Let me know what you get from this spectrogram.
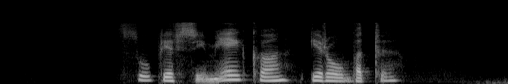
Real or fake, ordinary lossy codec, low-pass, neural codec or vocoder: fake; none; 7.2 kHz; codec, 16 kHz, 0.5 kbps, X-Codec, WavLM features, trained on Multilingual LibriSpeech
